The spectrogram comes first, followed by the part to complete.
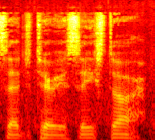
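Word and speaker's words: Sagittarius A*: A super massive black hole called Sagittarius Asterisk. Pronounced Sagittarius A star.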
